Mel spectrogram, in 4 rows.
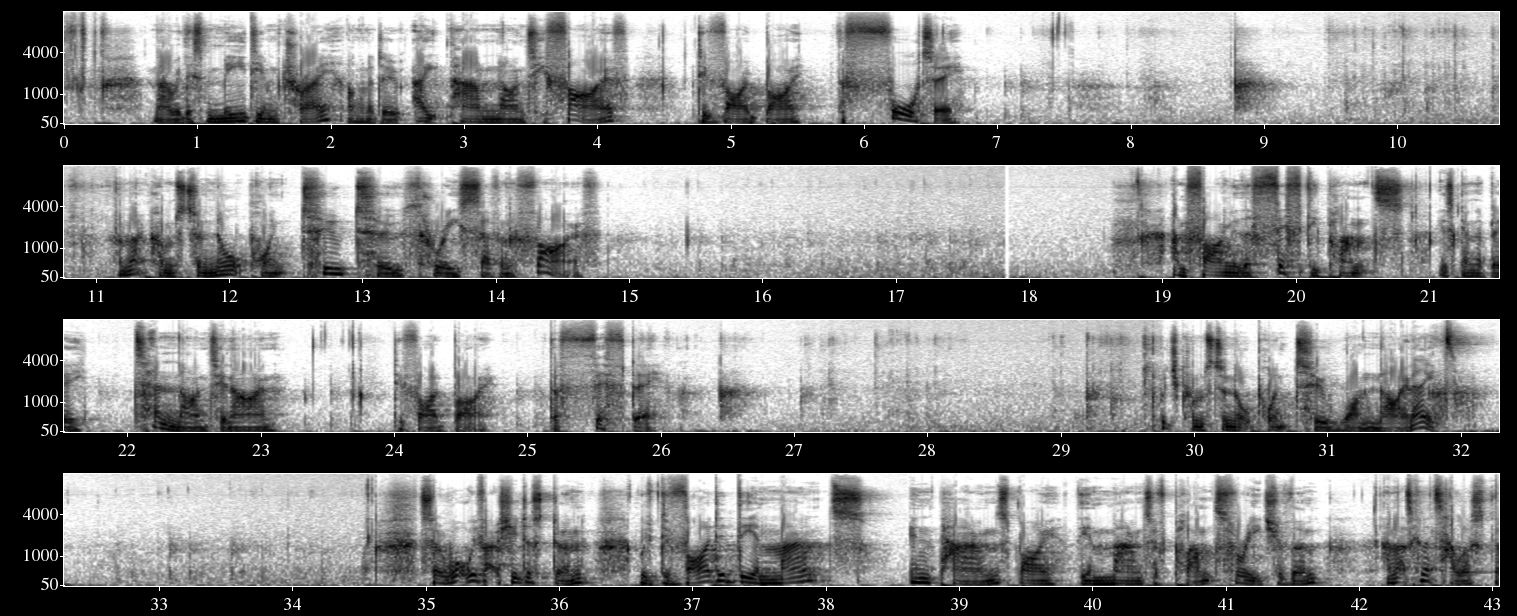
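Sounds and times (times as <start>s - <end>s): faint handling: 6.9s - 11.8s.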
